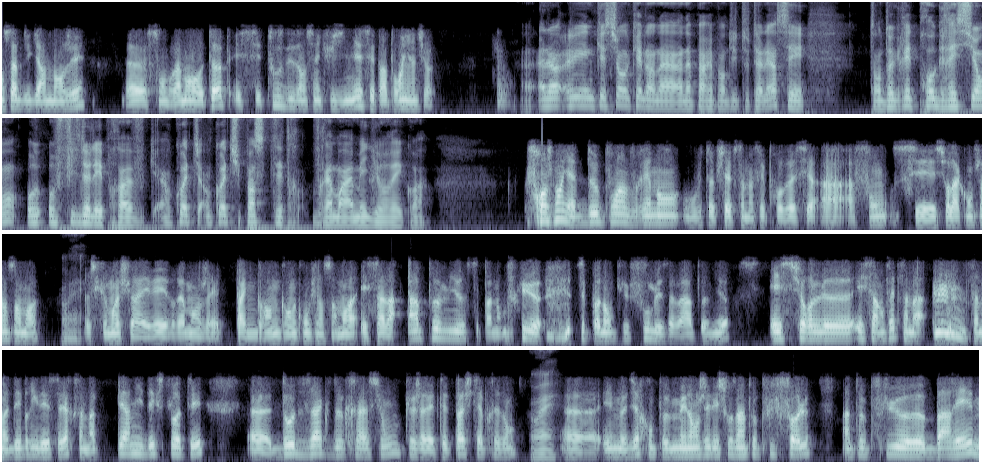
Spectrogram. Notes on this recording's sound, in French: Au téléphone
